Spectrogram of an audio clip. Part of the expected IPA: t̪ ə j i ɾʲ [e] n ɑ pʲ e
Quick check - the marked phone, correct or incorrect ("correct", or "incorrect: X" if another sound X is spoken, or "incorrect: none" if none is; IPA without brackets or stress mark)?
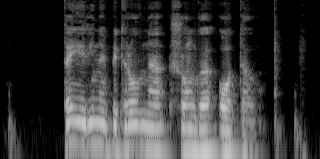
incorrect: i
